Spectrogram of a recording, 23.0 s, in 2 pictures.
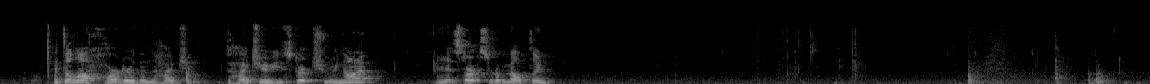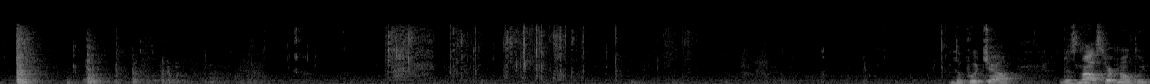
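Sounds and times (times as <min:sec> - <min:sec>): person chewing candy: 0:06.5 - 0:10.5, 0:14.1 - 0:21.0.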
